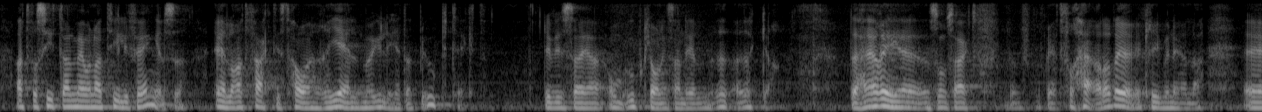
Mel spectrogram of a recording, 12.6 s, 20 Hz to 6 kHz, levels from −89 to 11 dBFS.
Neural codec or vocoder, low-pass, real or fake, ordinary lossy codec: none; 5.4 kHz; real; none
